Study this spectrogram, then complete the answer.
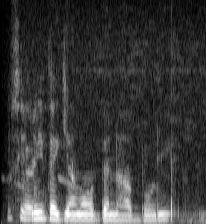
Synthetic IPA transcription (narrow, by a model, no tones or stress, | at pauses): usiaɾiðaɡiaŋɔbɛnaːboɾi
